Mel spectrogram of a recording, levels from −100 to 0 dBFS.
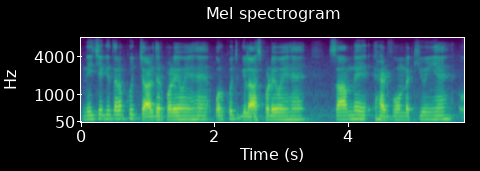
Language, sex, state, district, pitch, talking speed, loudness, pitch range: Hindi, male, Uttar Pradesh, Shamli, 130 Hz, 200 wpm, -19 LUFS, 125-135 Hz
